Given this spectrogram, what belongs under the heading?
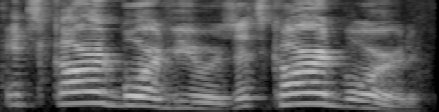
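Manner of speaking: loud outraged exclamation; exasperated yell. Real, not acted. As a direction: shout it in disbelief at the cardboard. Exasperated about cardboard clock back.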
